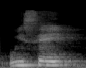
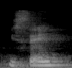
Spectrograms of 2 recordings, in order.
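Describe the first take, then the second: No difference in how they are said.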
